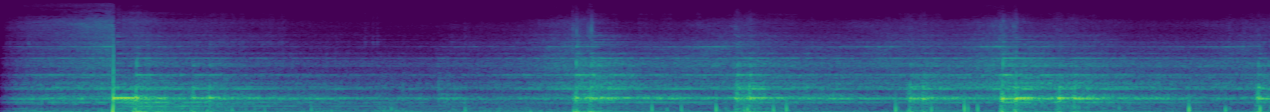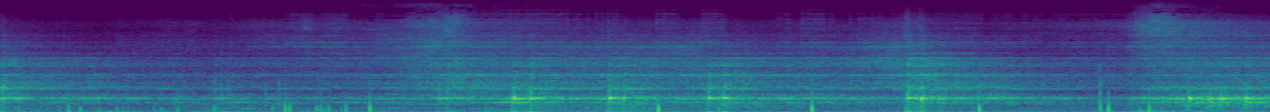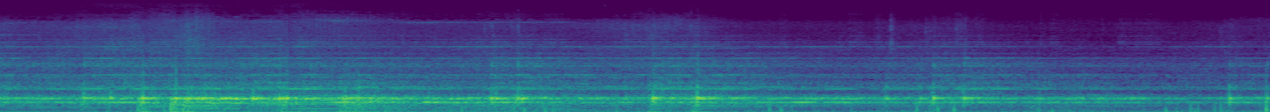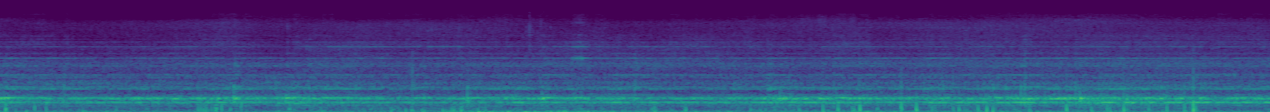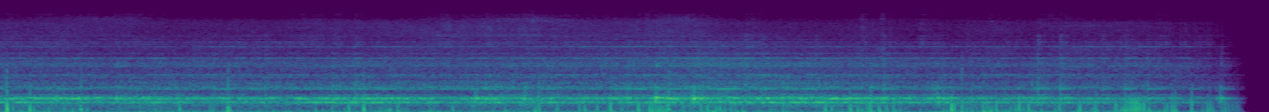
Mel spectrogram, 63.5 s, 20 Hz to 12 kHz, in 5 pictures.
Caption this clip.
Contact Mic SDR Bridge Traffic Barrier 03
This is a collection of sounds gathered from the SDR Bridge in Newport, UK.
I had the chance to borrow a contact microphone from a very generous and helpful friend of mine.
Having not used one before, I could not believe the amount of micro sounds it picked up from my finger movements. Movements I couldn't even feel myself make. So I apologise in advance for the light tap every now and again. Still quite interesting to listen to and know where to scout for next time.
contactmicrophone, eerie, strange, newport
